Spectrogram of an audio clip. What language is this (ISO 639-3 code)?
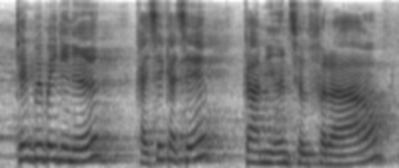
brx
